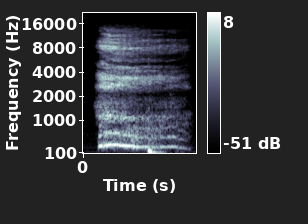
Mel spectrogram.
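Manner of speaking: big, loud, high gasp; shocked gasp. Real, not acted. Host sees the friend's surprise, shocked gasp.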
